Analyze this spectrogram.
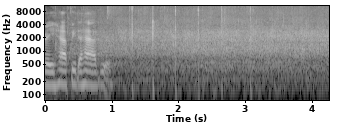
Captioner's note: applause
